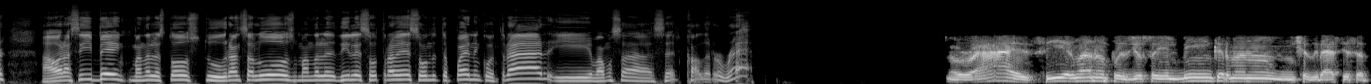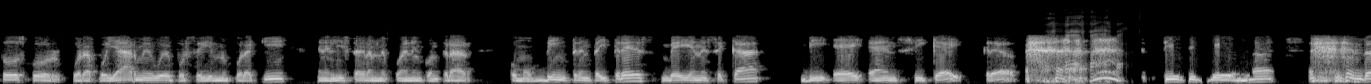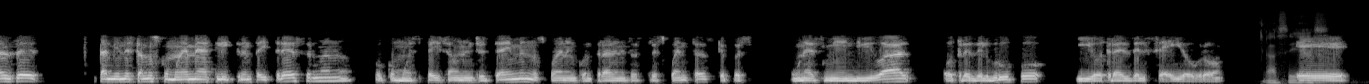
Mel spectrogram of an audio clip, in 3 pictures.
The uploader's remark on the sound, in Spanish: Entrevista Telefónica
